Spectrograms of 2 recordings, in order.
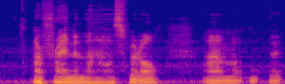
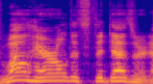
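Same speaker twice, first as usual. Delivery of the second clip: high, louder, playfully sarcastic quote; mock-exasperated question and answer, pitched up; a little sarcastic; 10 semitones higher, 7 dB louder than usual. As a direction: read it out high and loud with light sarcasm. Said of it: "I was being a little sarcastic".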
